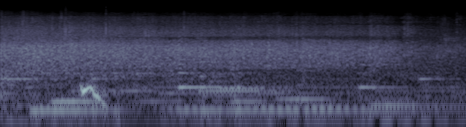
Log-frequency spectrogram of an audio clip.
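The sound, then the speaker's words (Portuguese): An audience applauds steadily for several seconds, a dense, even wash of clapping for Jesus during a sermon, with low sustained musical tones humming underneath. “Pode dar um aplauso para Jesus?”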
